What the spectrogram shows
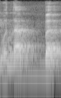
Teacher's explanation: وتب، واو کو جلدی پڑھنا ہے، تا کو با سے ملانا ہے۔ با مشدد ہے، 2 مرتبہ ادا ہوگا۔ پہلے تا کو با سے ملانا ہے، پھر با پہ قلقلہ کرنا ہے رک کر، یعنی وتب۔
